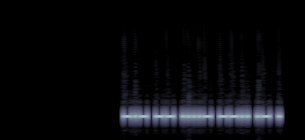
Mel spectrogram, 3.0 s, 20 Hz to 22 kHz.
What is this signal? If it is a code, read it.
Morse code, heard as a keyed tone, about 41 wpm, 700 Hz. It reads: KM4ZAE
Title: USA Call Signs - 3x Character Spacing - 45wpm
